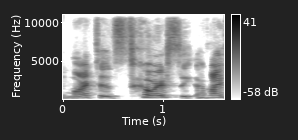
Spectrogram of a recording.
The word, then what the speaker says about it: Scorsese: My life is like a movie, and I feel like Martin Scorsese. Am I saying it right? Help me out. Yeah. Scorsese.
